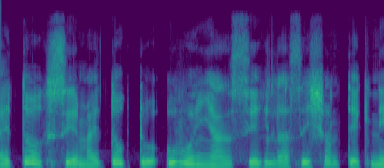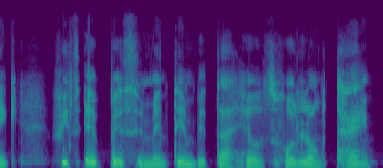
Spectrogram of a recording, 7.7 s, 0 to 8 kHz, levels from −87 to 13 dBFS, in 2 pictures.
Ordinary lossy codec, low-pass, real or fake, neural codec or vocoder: none; 7.2 kHz; real; none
